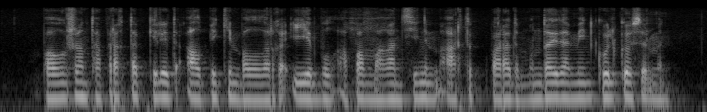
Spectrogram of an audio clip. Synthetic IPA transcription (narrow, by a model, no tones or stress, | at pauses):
b̥ɑw̪ˠəʁʒɑnt̪ʰɑpəɾʔɑq̚t̪ɑp̚kʲʰe̞le̞d̪ɪʔɑlˠpʰe̞kʲenbɑlˠɑlˠɑɾʁɑ̰ʔijebʊlˠɑ̰pɑmːɑʁɑnse̞nɪmɑ̰ɾt̪əq̚bɑɾɑd̪əmʊnd̪ɑjd̪ɑme̞ŋkʲʰɵlkʲʰɵsɪ̰ɾmɪn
